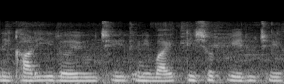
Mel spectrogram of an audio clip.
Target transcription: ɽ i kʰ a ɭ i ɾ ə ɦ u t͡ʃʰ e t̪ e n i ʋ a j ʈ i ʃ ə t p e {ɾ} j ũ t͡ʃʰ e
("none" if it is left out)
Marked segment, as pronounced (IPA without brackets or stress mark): ɾ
